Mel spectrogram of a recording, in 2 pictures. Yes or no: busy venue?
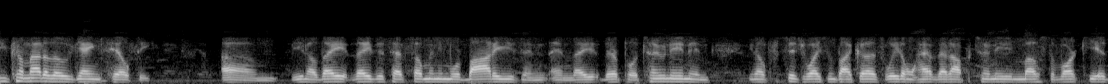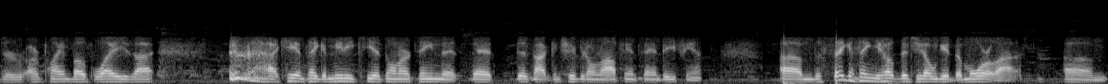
yes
